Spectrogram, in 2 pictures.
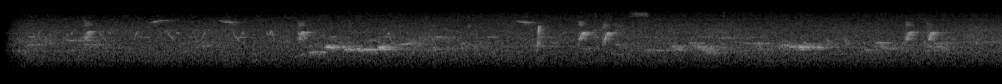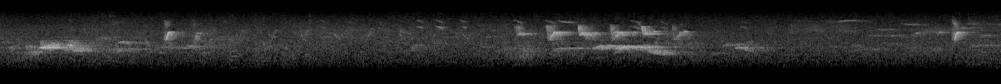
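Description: Forest songbirds chirping and singing in many short calls over a steady hiss, busiest about halfway through and again near three-quarters through.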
